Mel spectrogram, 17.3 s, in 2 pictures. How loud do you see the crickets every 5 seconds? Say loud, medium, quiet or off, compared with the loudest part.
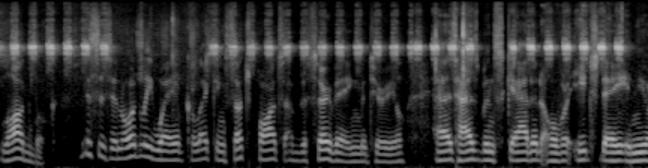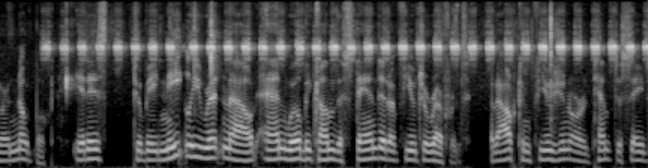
quiet, medium, loud, loud.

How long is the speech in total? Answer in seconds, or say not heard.
17 s.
